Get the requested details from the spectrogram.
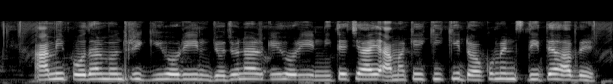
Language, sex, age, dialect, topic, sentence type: Bengali, female, 25-30, Northern/Varendri, banking, question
